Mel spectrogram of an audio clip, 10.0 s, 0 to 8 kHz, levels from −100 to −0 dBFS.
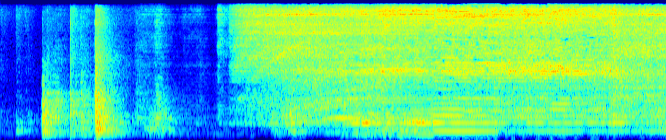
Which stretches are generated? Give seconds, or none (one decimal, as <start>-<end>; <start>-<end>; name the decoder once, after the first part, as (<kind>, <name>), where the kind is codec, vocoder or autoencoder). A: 2.1-3.9 (vocoder, HiFi-GAN); 5.1-6.5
